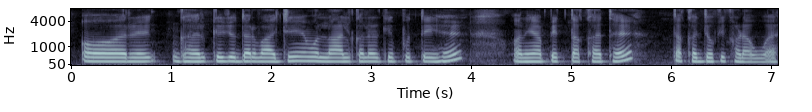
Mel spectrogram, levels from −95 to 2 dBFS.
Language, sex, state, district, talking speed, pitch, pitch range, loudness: Hindi, female, Bihar, Gopalganj, 195 wpm, 215 Hz, 210-220 Hz, -29 LUFS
